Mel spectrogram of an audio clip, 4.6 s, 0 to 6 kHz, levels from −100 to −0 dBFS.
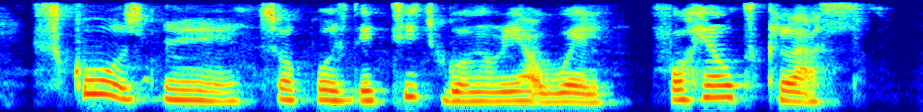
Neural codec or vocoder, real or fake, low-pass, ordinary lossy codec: codec, 16 kHz in and 24 kHz out, 2.2 kbps, FireRedTTS-2 codec; fake; 5.4 kHz; none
